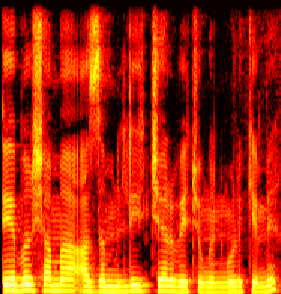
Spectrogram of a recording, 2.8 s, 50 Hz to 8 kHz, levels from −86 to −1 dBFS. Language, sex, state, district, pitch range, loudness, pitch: Wancho, male, Arunachal Pradesh, Longding, 135-155 Hz, -15 LUFS, 145 Hz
